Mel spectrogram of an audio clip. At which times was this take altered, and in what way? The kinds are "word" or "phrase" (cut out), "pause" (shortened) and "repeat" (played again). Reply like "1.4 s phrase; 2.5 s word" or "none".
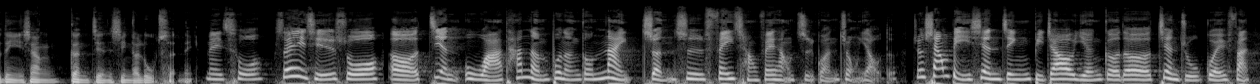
2.0 s pause; 3.8 s pause; 9.1 s pause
